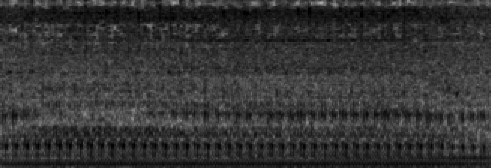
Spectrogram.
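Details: Daihatsu Mira Walkaround, also leaking coolant; steady idle with a thin constant squeal above the engine note, pointing to a leaking exhaust manifold joint; manifold swap planned.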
